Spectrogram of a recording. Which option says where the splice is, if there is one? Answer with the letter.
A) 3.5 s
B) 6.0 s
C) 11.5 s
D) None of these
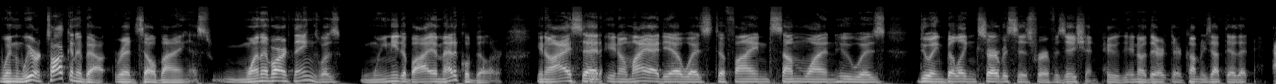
B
